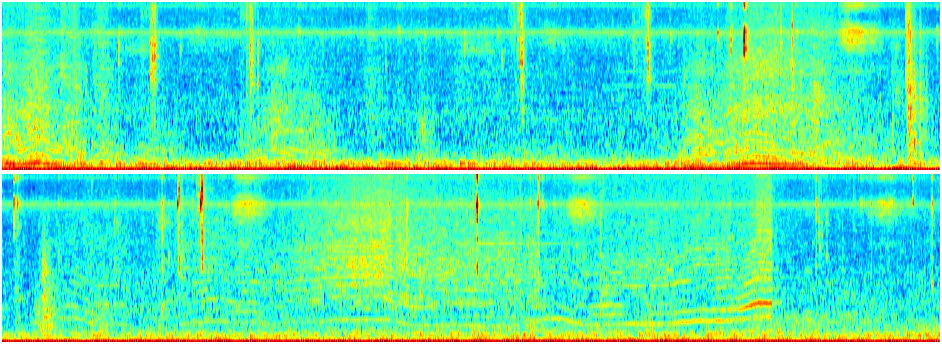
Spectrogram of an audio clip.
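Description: A car engine idles and revs up and down.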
